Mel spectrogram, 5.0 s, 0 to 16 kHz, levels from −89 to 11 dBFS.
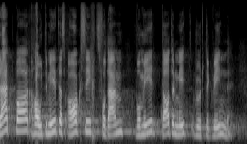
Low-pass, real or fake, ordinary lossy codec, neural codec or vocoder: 14.4 kHz; fake; none; codec, 44.1 kHz, 7.8 kbps, Pupu-Codec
